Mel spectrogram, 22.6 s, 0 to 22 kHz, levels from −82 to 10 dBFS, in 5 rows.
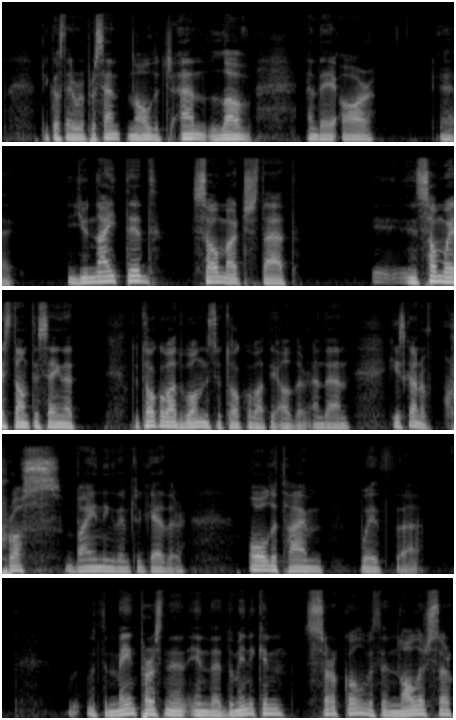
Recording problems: none

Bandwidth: 15 kHz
